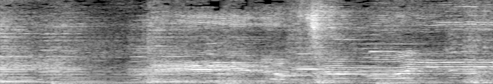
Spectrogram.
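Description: Badakhshani folk music played live on long-necked plucked lutes, including a Pamiri rubab, strummed in a steady rhythm of about three to four strokes a second, with a voice singing a phrase about halfway through.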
